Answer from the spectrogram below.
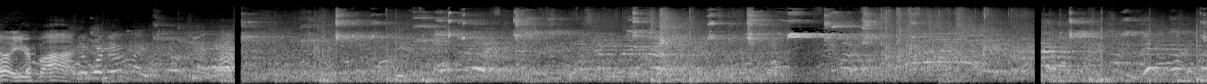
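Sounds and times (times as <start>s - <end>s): crowd chatter: 0.0s - 12.0s
sneakers squeaking: 0.9s - 9.8s, 10.4s - 12.0s.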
